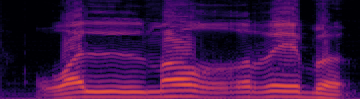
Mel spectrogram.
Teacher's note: یہاں غین کو موٹا پڑھنا ہے اور را کو باریک کرنا ہے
